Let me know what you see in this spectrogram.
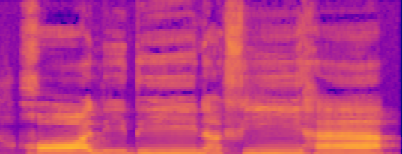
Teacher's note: فا کو بھی لمبا کیا، ہا کو بھی لمبا کیا، دونوں کے ساتھ حرف مدہ ہے، اضافی واول ہے، زیر کے ساتھ یا ساکن، زبر کے ساتھ الف، اس لیے لمبا پڑا۔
